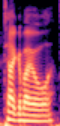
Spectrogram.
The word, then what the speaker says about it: Tagovailoa: They absolutely killed Ole Miss with the QB tandem, although it looked like whatever the hell Tagovailoa, is that how you say it? – Close. Tagovailoa.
